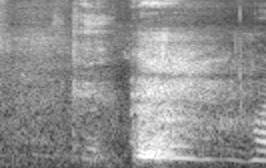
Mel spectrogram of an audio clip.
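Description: A woman clearing her throat once, about a second in, followed by a short, steady hum.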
